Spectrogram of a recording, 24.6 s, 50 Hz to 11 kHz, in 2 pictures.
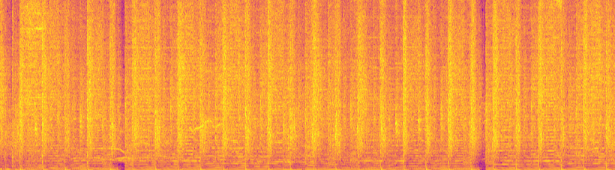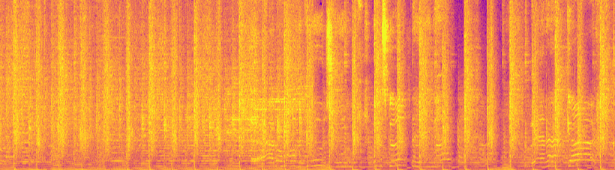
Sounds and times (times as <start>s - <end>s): Music: 0.0s - 24.6s.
